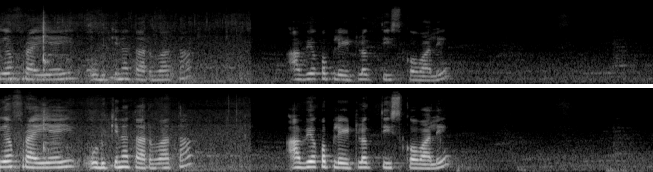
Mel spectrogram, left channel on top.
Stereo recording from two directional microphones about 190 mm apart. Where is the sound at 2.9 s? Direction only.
45° right (ahead or behind).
